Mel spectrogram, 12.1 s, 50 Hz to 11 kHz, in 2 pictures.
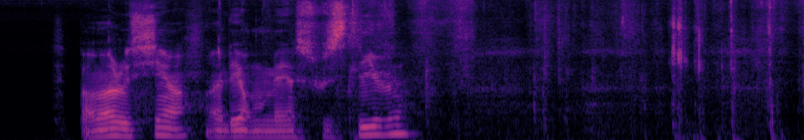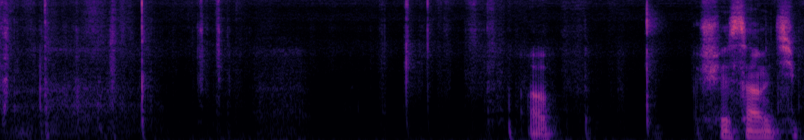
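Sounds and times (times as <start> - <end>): trading cards rustling and clicking: 4.0 - 7.9.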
